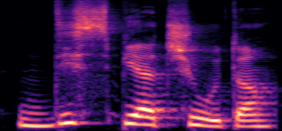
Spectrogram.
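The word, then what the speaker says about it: dispiaciuto: you get ciu okay so instead of cool like in cucina if you want a soft if you want a soft c with a u like chew you can see that in the word dispiaceuto like displeased dispiaceuto again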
